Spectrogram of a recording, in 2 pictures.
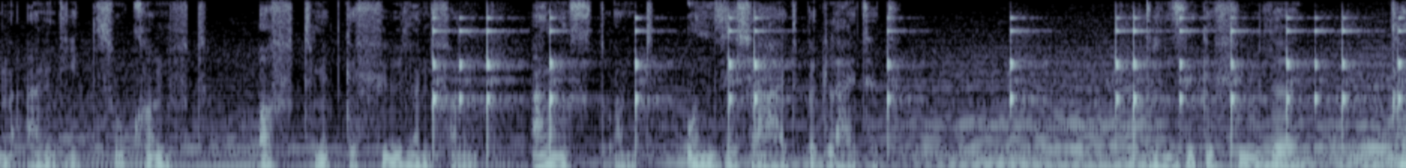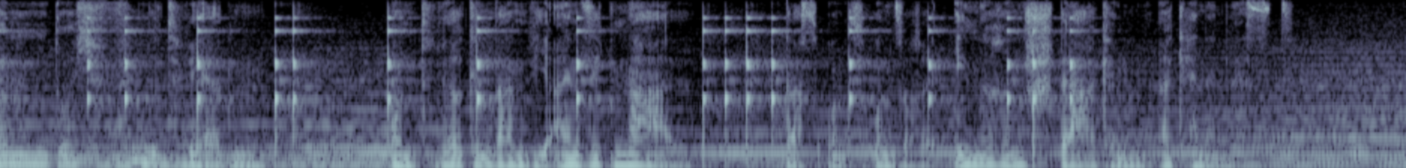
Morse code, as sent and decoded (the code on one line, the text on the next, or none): none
